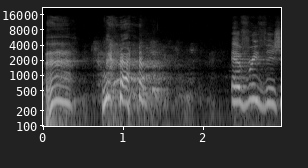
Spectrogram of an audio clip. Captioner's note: laughter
